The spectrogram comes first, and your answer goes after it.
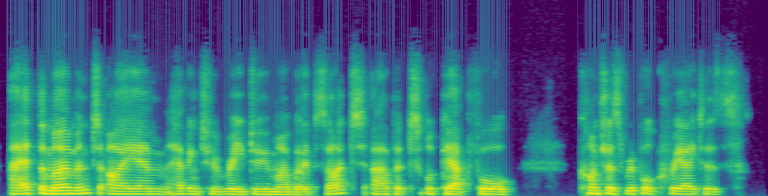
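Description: A woman with an Australian accent speaks at a fairly slow pace in a very deep, low pitch. Her intonation stays fairly even over a quiet background. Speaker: parenting coach. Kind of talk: casual interview chat. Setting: video call.

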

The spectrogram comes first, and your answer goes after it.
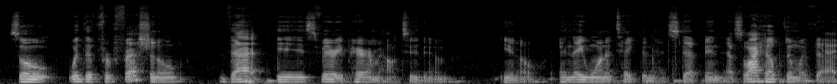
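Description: A man with an American accent and vocal fry, medium in pitch, his intonation fairly even. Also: moderate pace. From Texas, Dallas. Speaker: nutrition practitioner and yoga instructor. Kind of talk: interview.

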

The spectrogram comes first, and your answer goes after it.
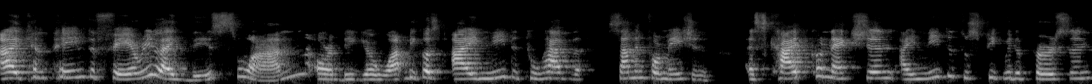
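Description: Speaking fairly slowly with an Italian accent, a woman uses a high, bright, sharp voice with ordinary pitch variation. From Italy, seaside. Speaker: author, artist and channeler. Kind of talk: interview. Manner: halting, repeating words.

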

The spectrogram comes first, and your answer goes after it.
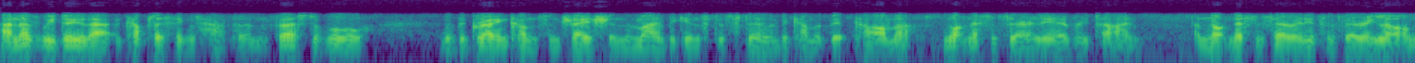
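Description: With an English accent, a man speaks at a fairly quick pace. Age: 60s. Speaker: psychotherapist and meditation teacher. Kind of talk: interview. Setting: phone call.

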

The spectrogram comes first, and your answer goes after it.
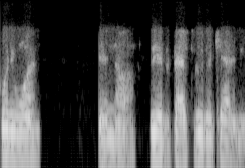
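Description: A man with a Southern US accent, fairly high in pitch, at a moderate pace. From US South (Tuscaloosa, Alabama). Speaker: police officer and karate champion. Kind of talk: interview.

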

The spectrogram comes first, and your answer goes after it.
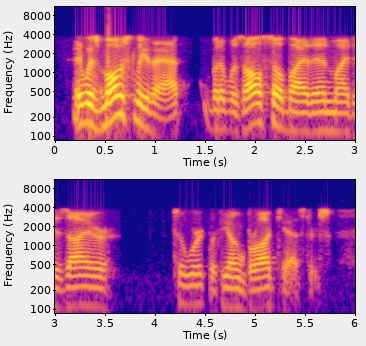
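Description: A man with an American accent and an unremarkable speaking voice talks at medium pitch and a moderate pace, with ordinary pitch variation and big swings in loudness. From Minnesota, US Midwest. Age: 50s. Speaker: radio play-by-play broadcaster. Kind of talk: casual interview.

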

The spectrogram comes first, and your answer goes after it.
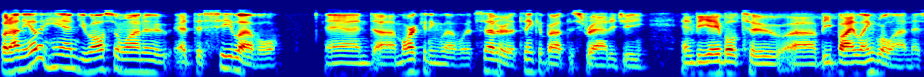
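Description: With an American accent, a man speaks at a moderate pace and medium pitch, with ordinary pitch variation and a plain, everyday voice. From US Northeast, Connecticut. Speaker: podcast host. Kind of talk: interview.

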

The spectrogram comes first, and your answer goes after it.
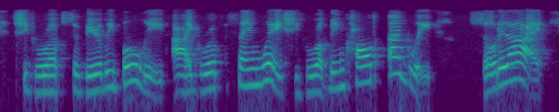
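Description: A fairly quick, lively woman's voice at a medium pitch, with an American accent. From US South. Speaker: burlesque performer. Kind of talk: interview.

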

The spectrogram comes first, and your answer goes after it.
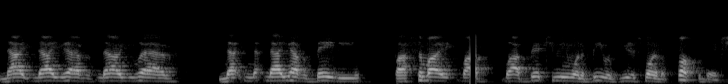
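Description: An ordinary speaking voice, a man's at a fairly high pitch, with fairly even intonation and a fairly quick pace. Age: 30s. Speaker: internet radio co-host. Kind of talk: casual chat.

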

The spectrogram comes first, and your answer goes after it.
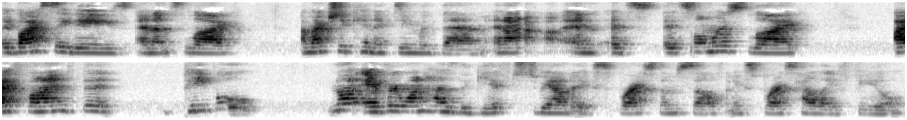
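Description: Speaking at a moderate pace with an Australian accent, a woman of medium pitch shows ordinary pitch variation and big swings in loudness. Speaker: country singer-songwriter. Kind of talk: interview. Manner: halting.

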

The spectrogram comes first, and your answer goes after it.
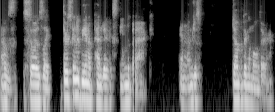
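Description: Pausing long and often, a man with a dark, mellow tone speaks at a fairly quick pace with fairly even intonation. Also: medium pitch for a man. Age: 40s. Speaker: author and witch. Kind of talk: interview.

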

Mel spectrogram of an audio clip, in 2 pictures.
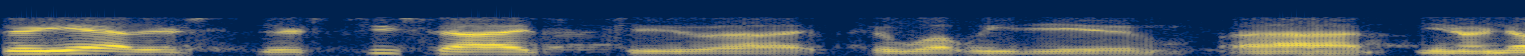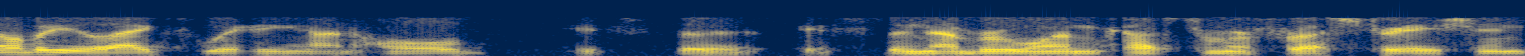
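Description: A man with a normal speaking voice talks at a fairly quick pace with hardly any pauses. His pitch is fairly low with ordinary pitch variation. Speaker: startup co-founder. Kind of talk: interview. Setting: speakerphone call.

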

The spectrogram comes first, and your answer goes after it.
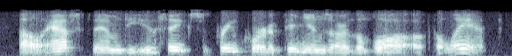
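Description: The speaker is a man using an ordinary speaking voice at medium pitch. He talks at a fairly slow pace. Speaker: author on the Constitution. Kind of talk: interview.

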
